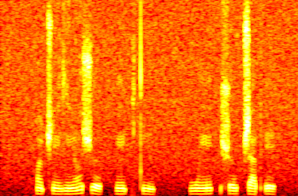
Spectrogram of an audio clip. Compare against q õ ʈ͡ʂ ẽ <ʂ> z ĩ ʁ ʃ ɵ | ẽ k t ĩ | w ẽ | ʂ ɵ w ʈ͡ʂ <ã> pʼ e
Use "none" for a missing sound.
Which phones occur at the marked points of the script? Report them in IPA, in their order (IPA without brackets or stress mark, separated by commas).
none, a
